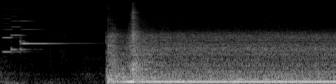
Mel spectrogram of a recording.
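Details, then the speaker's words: Samsung dryer after replacing the cracked, warped drum that caused clunking and leaking: start beeps then smooth, steady low drum hum with no clunks; normal running after repair. "we have a very quiet dryer as you've heard before it was not quiet"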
